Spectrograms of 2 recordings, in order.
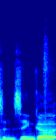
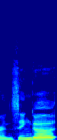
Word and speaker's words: Nzinga: Most of the sources I saw referred to her as Enzinga and Anjinga. So I may at times call her Enzinga and other times call her Injinga, but just know that it is the same person.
